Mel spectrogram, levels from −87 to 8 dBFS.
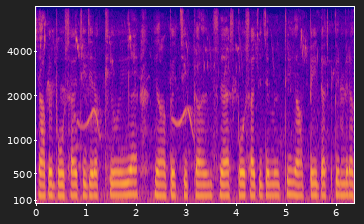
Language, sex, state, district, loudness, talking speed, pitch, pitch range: Hindi, female, Haryana, Charkhi Dadri, -17 LUFS, 215 wpm, 170 Hz, 170-175 Hz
